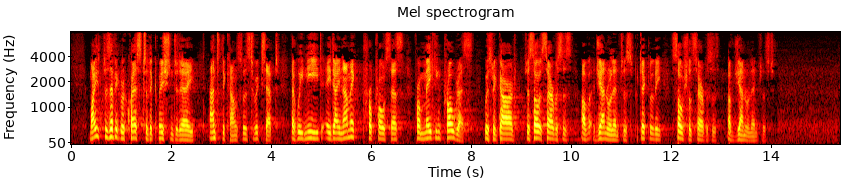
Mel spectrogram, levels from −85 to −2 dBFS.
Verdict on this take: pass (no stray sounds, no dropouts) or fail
pass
